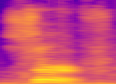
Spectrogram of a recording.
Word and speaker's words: Cerphe: it's spelled c e ER p h e it's pronounced Surf and yes it is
